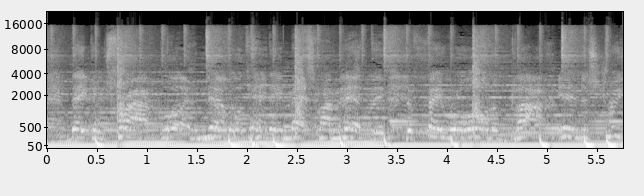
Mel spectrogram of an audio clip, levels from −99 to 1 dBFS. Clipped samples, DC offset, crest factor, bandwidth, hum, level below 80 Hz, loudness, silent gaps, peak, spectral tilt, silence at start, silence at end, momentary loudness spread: 0.2%; 1%; 8 dB; 16 kHz; none; -10 dBFS; -10 LUFS; none; 0 dBFS; -5 dB/octave; 0 s; 0 s; 2 LU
